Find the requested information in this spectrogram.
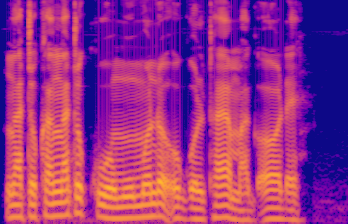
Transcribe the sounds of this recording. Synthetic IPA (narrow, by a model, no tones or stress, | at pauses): ŋatɔkaŋatɔkwomumɔndɔʔoɡoltajamaɡɔdɛ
